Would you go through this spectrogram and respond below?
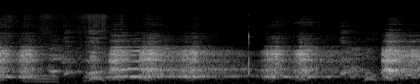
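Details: Howler monkeys near San Andrés, Guatemala: deep, rasping roars that swell and fade in overlapping waves, with a brief lull and a sharp tap midway before the chorus surges back.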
